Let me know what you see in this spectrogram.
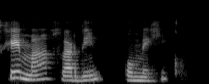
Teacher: la representación de la fricativa velar sorda por medio de la letra G, J o X.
